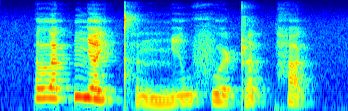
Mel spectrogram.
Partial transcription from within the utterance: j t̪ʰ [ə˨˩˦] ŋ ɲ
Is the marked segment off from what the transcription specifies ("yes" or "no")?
yes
